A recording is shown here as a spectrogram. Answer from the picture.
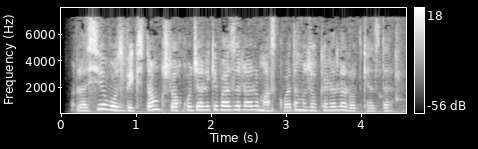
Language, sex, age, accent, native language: Uzbek, female, 18-24, Toshkent shahri, Uzbek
